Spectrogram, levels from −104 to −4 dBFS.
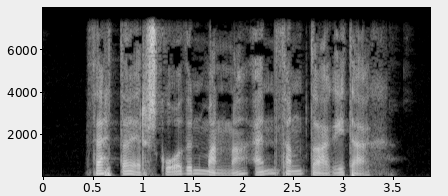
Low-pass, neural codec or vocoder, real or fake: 7.2 kHz; none; real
